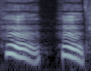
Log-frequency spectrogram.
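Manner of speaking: scheming inner voice. Retold or imitated. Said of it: "sitting there plotting".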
